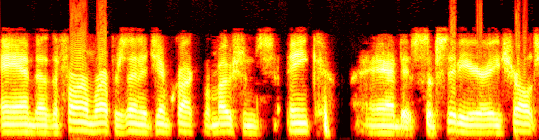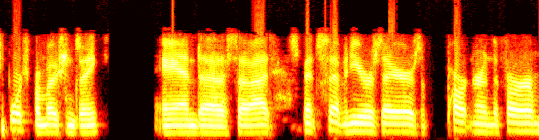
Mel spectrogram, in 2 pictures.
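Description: A man with a Southern US accent, medium pitch, monotone, flat intonation and a moderate pace. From North Carolina, Lexington. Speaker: judge and former lawyer. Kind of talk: interview.

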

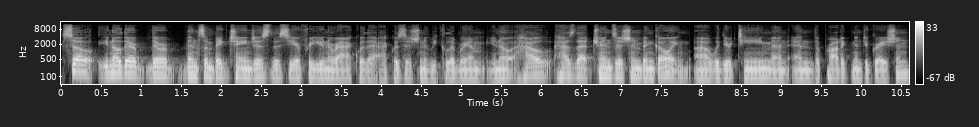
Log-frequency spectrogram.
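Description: An unremarkable speaking voice talks at a moderate pace with ordinary pitch variation. The sound is dry and close, with no echo. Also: man. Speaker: podcast host and magazine editor. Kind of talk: professional interview.

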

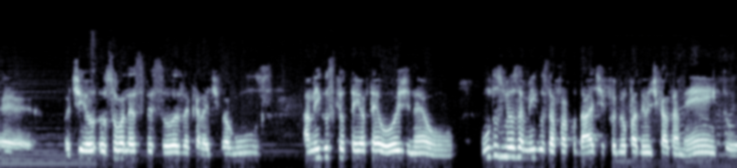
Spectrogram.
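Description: A man with a Paulista accent talks in a fairly high pitch. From Brazil, São Paulo ABC region. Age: 20s. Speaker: podcaster. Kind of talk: casual chat. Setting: remote recording.

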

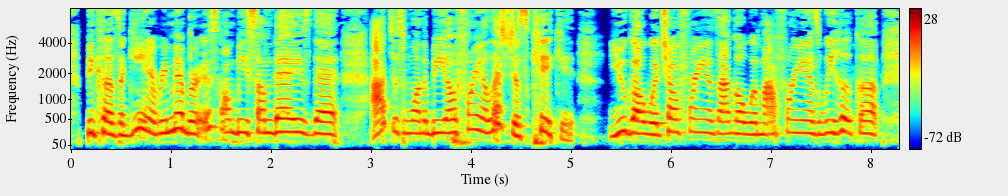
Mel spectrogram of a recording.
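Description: A woman's normal speaking voice, fairly high in pitch, with ordinary pitch variation and a moderate pace, in a very clean recording with a silent background. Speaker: guest. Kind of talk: casual chat.

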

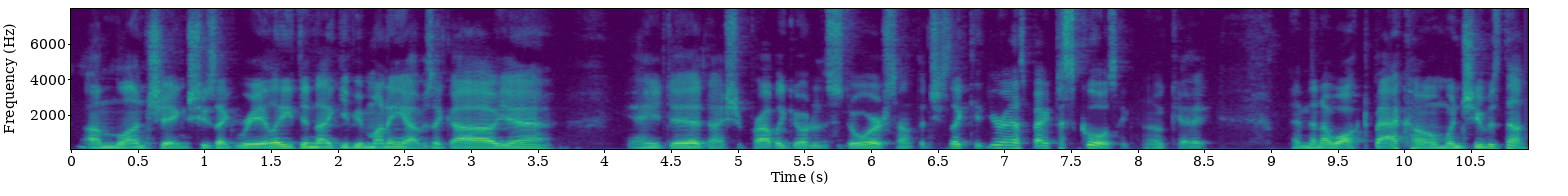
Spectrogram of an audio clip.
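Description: A man with an American accent and a fairly low pitch talks at a fairly quick pace with ordinary pitch variation, in a plain, everyday voice. The recording is very clean, with a silent background. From US Northeast, Philadelphia. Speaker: musician and business partner. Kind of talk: casual chat.

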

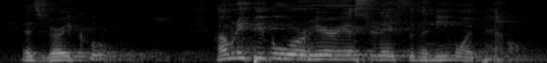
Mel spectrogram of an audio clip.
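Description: This man's voice has a dark, mellow tone. It comes across somewhat breathy. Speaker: actor and convention guest. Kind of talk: panel Q&A chat with audience. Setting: stage with audience at a convention. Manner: jokey, animated.

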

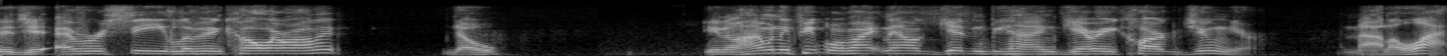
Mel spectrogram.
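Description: This man talks at a fairly quick pace with long, frequent pauses, his fairly high-pitched voice keeping a very even loudness. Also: ordinary pitch variation. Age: 50s. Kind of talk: casual chat.

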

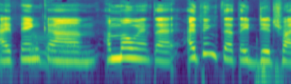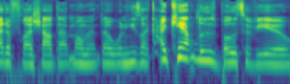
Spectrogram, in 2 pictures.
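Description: At a fairly quick pace with hardly any pauses, a woman uses an ordinary speaking voice at a medium pitch with ordinary pitch variation, on a very clean recording with a silent background. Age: 30s. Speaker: podcast co-host. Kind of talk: casual chat.

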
